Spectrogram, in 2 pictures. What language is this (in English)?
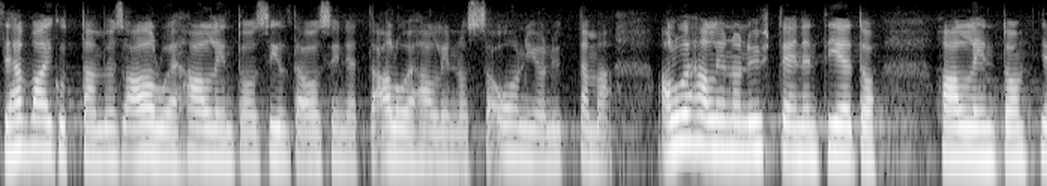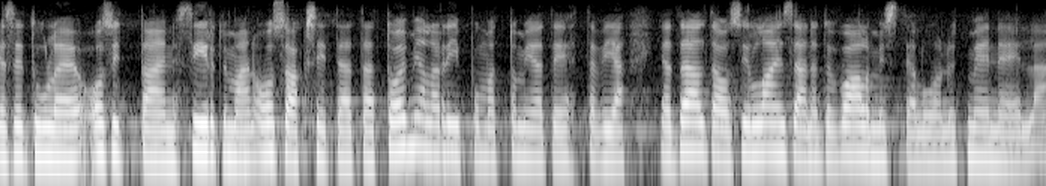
Finnish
